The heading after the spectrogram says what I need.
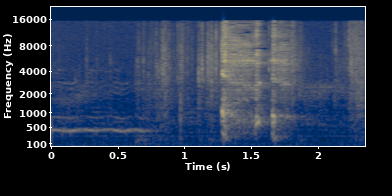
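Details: Three short, sharp, deliberately forced coughs from a young boy, after a brief voice, as he coughs on pepperoni while making pizza; the parent says he is sick.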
